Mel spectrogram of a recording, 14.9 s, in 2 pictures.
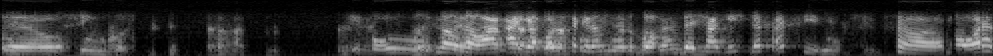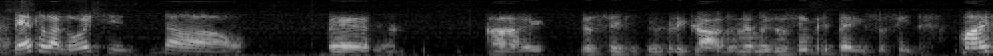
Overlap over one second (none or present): present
